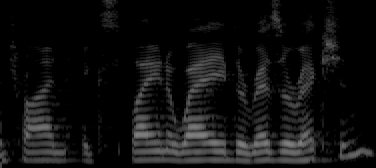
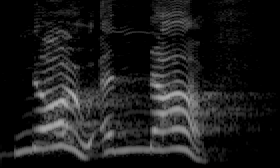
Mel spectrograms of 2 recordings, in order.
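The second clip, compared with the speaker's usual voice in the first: loud, high cutting refusal; angry Thomas; 11 semitones higher, 14 dB louder, much slower than usual. Acted. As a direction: slam the door on them. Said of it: "but Thomas".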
